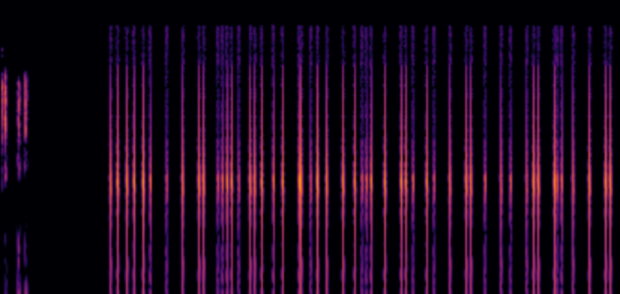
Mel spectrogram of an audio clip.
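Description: Smartphone keyboard tap sound effects: a rapid, even run of typing clicks that starts about a second in, as a text message is typed out. A short high blip sounds at the very start.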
